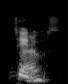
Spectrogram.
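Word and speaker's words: Tayto: irish thing and they're called potatoes potatoes t-a-y-t-o potatoes gemma loves when i say it like that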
